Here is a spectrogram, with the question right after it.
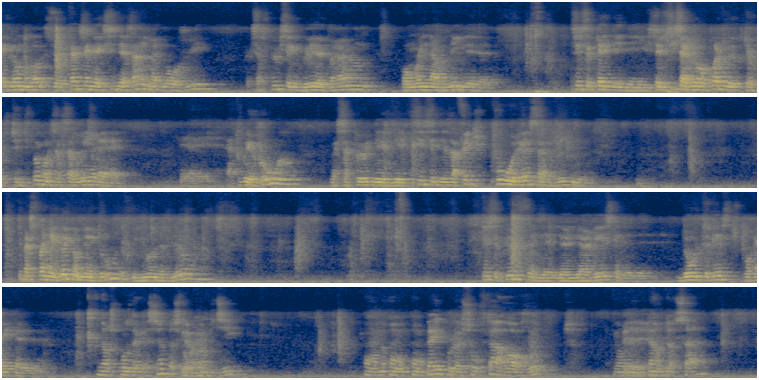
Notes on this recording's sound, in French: Enregistrement de la séance du conseil municipal de Charette du 2 novembre 2020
